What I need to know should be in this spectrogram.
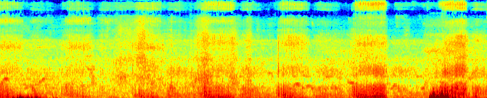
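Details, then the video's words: Snoring from a sleeping Sphynx cat, five months old, heard as deep, low rumbling breaths in an uneven rhythm, ending in one louder snort. "스핑크스고양이 코골이"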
